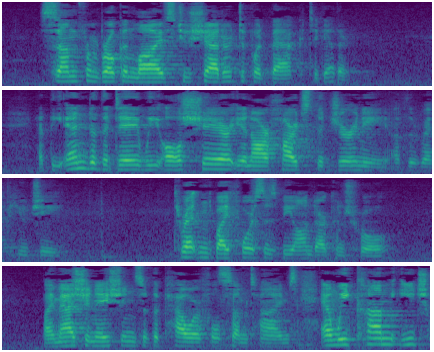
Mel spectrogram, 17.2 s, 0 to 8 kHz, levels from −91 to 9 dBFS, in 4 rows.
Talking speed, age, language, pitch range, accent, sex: 150 wpm, 40-59, English, 140-175 Hz, American, male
